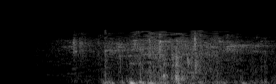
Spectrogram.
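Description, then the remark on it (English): An owl, Pigwidgeon, flutters in delivering the post, its wings rustling as it swoops over toward the Ravenclaw table. The flapping swells from near silence into a steady, moderately loud whoosh, with no one speaking. “Stupid Owl, what's he going over to the Ravenclaw table for?”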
